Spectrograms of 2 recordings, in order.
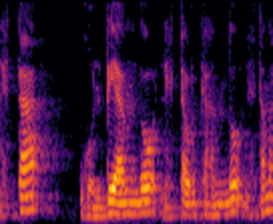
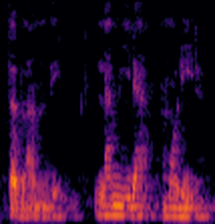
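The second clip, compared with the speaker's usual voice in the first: slow, low whisper; hushed; 7 semitones lower, 12 dB quieter than usual. Acted. Host telling how Bundy watched her die, whispered. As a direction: drop into a near-silent whisper.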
